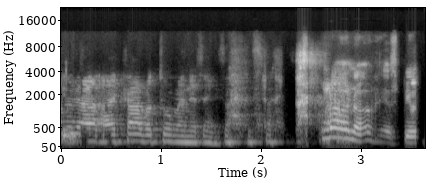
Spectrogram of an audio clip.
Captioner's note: laughs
